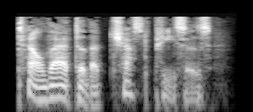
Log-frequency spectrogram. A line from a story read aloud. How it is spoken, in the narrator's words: I muttered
